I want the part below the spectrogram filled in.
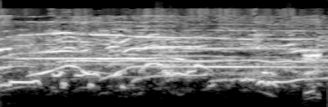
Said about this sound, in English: The deafening scream can mean only one thing.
